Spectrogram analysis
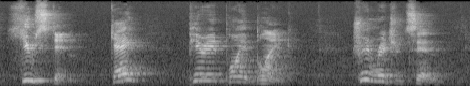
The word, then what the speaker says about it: Houston: and it's not Spanish so you don't not pronounce the age it's not Euston it's Houston okay period point-blank trim richardson number three draft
